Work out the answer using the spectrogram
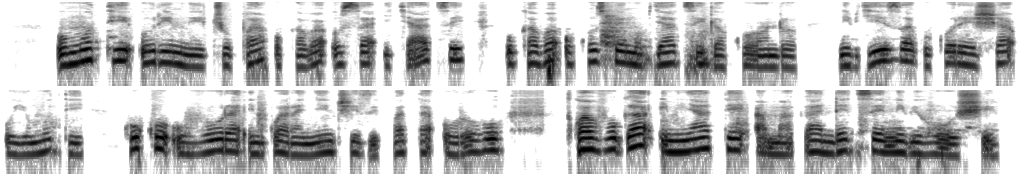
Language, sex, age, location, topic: Kinyarwanda, female, 18-24, Kigali, health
